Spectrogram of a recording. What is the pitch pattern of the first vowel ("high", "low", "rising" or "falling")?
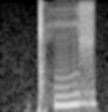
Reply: rising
